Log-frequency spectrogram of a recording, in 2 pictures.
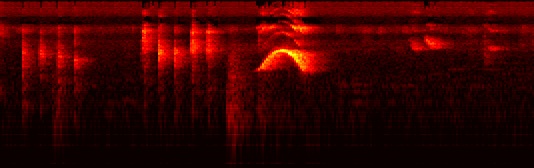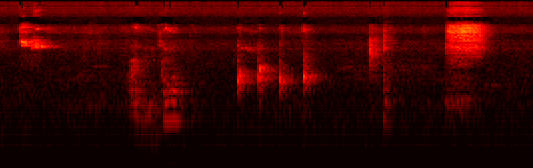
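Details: Captive African grey parrot, a male, chattering to himself indoors: a mix of short speech-like syllables, clicks and one loud rising-falling whistle, with quiet gaps between bursts.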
